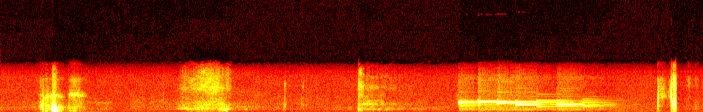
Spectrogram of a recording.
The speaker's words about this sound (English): Oh, that was a nice little bell.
